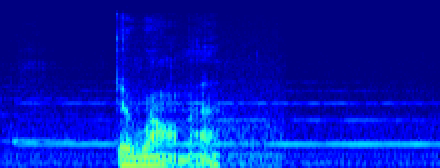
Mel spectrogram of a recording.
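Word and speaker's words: Daura: I think it's Dorama. Like drama, but with a space between the D and the R. Dorama.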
